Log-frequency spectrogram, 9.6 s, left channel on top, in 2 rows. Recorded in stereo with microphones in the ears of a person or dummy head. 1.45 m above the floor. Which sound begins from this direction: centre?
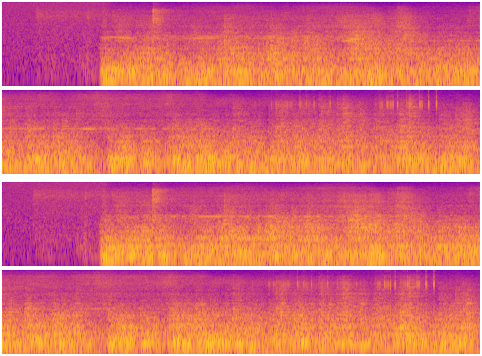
Snoring, at 1.0 s.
